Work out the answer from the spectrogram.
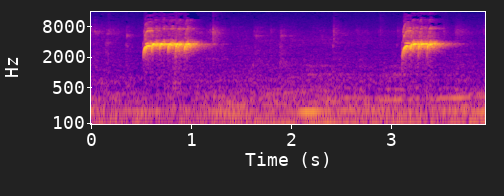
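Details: Female Belgian canary asking to mate, two loud, clear chirps about two and a half seconds apart, each sliding up into a sustained high whistle-like tone.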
